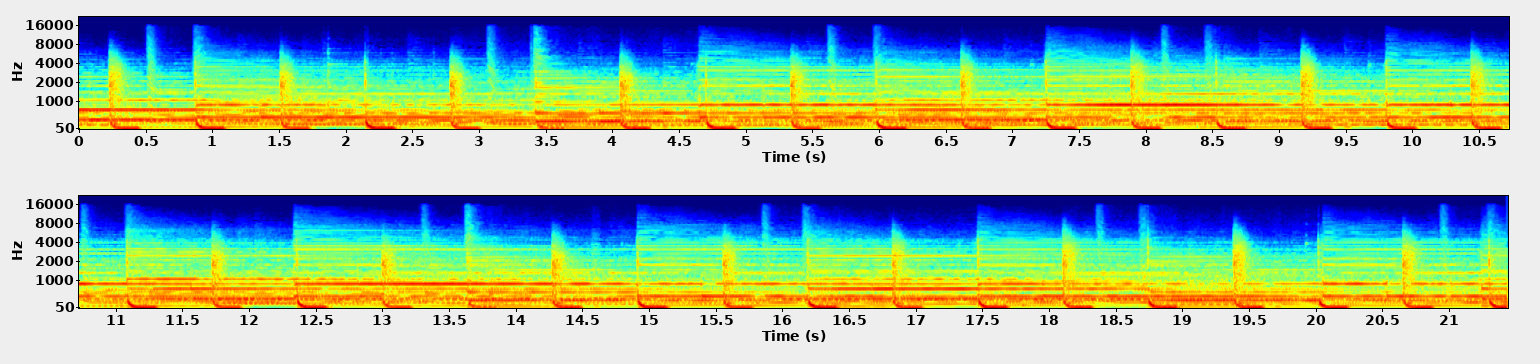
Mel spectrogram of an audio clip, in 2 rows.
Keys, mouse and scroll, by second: 6.6 typing, 12.7-13.8 typing.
